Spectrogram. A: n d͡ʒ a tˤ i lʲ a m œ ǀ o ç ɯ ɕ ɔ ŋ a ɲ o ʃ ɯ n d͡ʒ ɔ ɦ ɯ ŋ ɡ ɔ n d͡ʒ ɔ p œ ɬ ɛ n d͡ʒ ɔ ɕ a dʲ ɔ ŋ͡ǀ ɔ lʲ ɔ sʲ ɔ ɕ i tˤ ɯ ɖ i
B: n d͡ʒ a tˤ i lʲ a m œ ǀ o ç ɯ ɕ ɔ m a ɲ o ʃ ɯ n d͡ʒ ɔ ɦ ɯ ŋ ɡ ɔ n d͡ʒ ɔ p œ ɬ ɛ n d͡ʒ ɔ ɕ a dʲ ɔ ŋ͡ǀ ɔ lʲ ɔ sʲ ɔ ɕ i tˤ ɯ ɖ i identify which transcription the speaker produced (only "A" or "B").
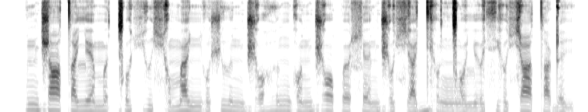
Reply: B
